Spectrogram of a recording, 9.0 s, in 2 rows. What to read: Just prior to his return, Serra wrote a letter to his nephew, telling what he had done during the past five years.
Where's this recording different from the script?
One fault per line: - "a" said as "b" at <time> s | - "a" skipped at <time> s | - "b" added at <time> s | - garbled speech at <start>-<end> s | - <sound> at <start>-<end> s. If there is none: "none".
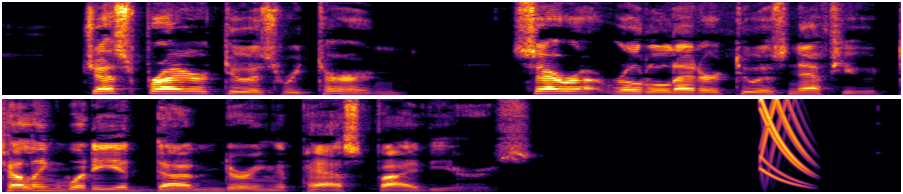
- chirp at 8.3-8.6 s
